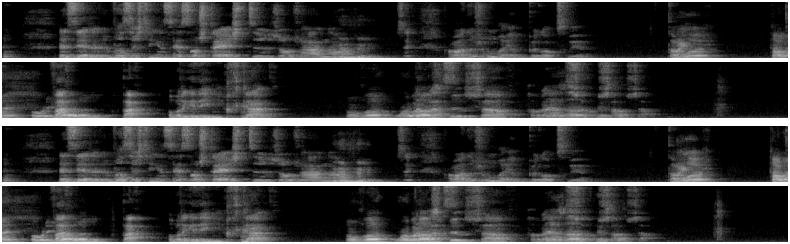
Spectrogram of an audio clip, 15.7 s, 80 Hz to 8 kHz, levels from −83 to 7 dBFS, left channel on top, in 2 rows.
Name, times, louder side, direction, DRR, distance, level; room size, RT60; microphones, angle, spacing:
voice 1, 0.0-5.9 6.7-7.0 8.4-8.6 9.1-10.6 12.0-14.4, equal, 5° left, 0.7 m, -32 dB
voice 2, 3.3-3.7 6.8-7.1 7.7-8.8 10.2-10.4 11.3-12.6 13.3-14.1 15.0-15.1, right 4 dB, 85° right, 0.4 m, -27 dB
3.7 x 2.4 x 2.2 m
head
